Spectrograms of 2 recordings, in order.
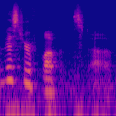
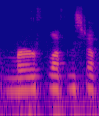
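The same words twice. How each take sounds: First: Said in the usual way. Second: "Murph" said in place of Mister; misread title. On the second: Real, not acted. Streamer stumbling over a viewer's name, misread as "Murph". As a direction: read "Murph" as one odd syllable before Fluffin' Stuff. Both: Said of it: "why I read it like that".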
